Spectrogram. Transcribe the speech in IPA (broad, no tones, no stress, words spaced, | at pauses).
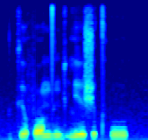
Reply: kʲɔfɔ ndɪŋɡḭlʲeʃɪ tʰu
